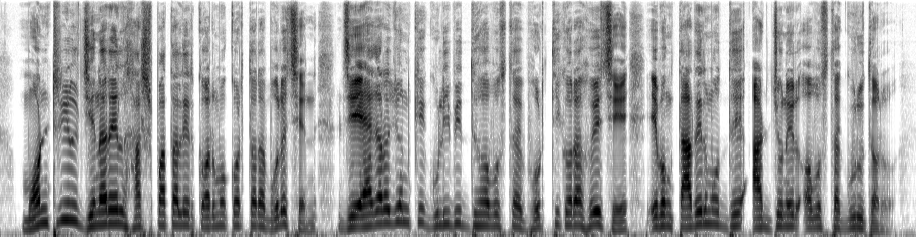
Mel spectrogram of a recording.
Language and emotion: Bengali, neutral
